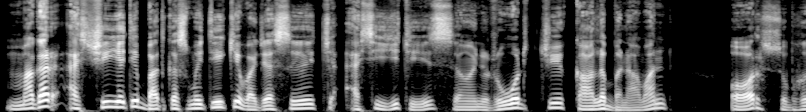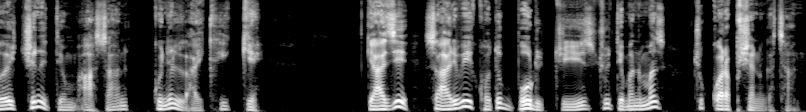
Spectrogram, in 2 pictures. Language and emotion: Kashmiri, neutral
